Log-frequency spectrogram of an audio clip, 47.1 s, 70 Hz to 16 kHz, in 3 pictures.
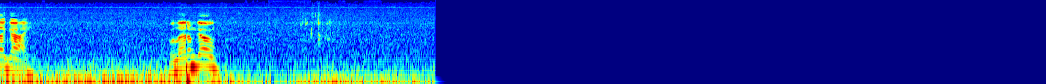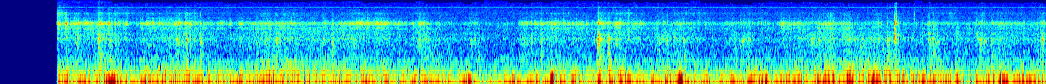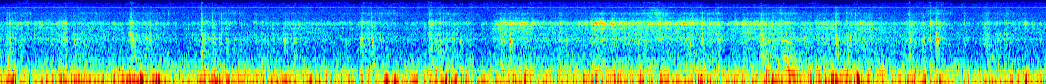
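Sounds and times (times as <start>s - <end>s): wind buffeting microphone: 0.0s - 6.5s, 16.6s - 47.0s
water slapping against canoe: 16.6s - 47.0s.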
